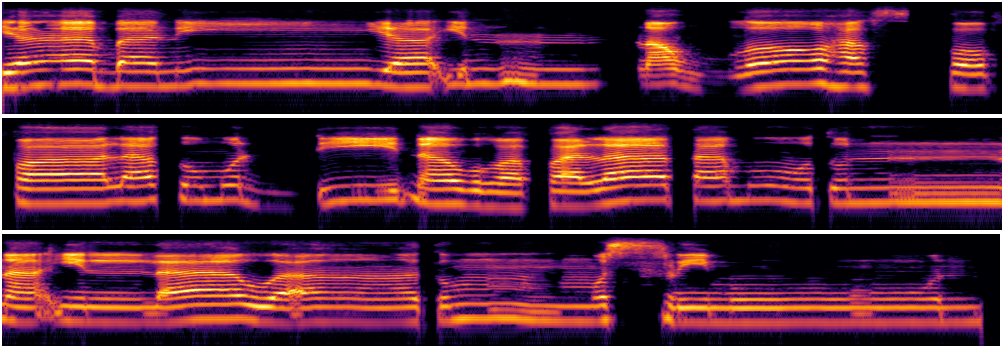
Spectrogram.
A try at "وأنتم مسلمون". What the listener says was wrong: Terus itu keseret lagi tuh tadi wa antum. Jadi Umi udah wa antum gitu. kan tadi sampai wa antum muslimun. A-nya nggak sempurna lagi, coba di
